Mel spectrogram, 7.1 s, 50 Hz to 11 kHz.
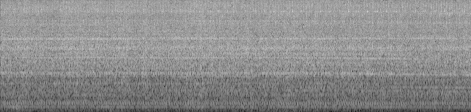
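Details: BMW E92 328i N52 petrol engine, which began rattling after a dealer replaced the VANOS solenoid; once the rattle stops it idles evenly with only a light, fast, normal valvetrain tick, and no rattle remains.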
